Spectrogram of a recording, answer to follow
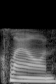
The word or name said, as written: clown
